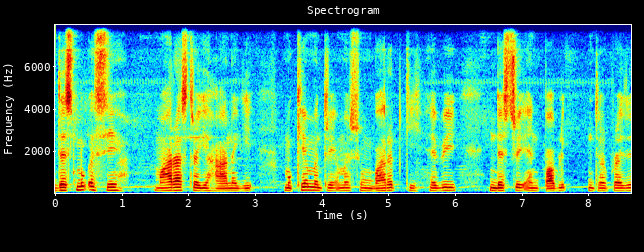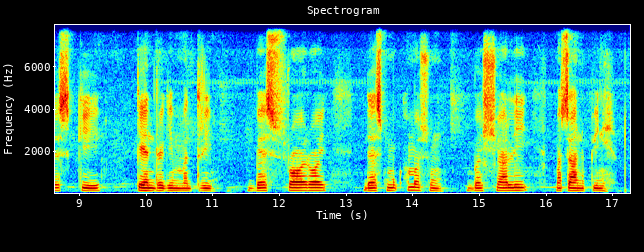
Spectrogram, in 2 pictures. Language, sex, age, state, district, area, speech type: Manipuri, male, 30-45, Manipur, Churachandpur, rural, read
